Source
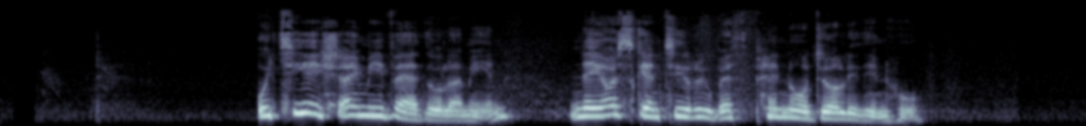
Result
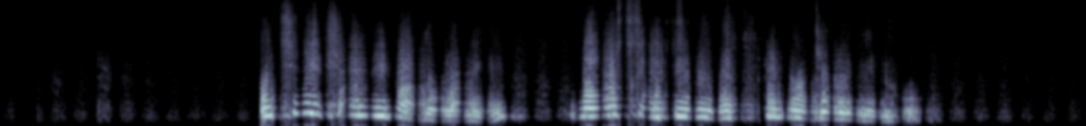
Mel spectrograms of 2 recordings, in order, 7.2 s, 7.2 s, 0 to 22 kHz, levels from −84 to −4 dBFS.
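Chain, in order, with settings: self-modulated delay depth 0.54 ms; flutter echo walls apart 11.1 m, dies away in 0.38 s; granulator 154 ms, grains 6.5 per s, spray 16 ms, pitch spread up and down by 0 st

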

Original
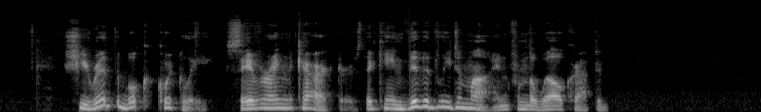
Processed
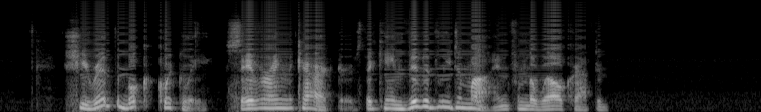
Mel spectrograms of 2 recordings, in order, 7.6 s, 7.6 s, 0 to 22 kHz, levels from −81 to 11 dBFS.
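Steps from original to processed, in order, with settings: dynamic bell 920 Hz, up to +7 dB, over -43 dBFS, Q 2.4; in parallel at -10 dB: sample-and-hold 28×

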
